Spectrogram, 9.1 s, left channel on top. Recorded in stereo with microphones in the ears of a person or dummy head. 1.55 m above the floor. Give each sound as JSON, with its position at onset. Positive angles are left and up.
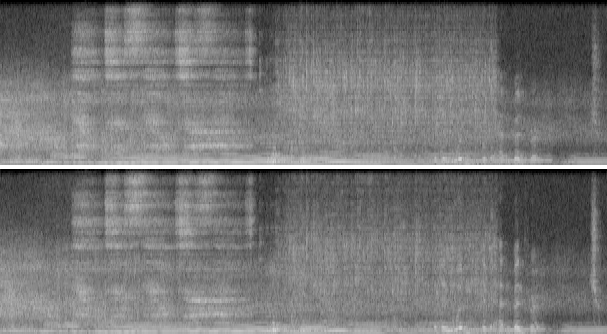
{"t": 1.1, "sound": "whispering", "side_deg": 5, "distance_m": 4.5}
{"t": 3.9, "sound": "a toilet flushing", "side_deg": 10, "distance_m": 3.5}
{"t": 6.5, "sound": "a man speaking", "side_deg": -50, "distance_m": 3.0}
